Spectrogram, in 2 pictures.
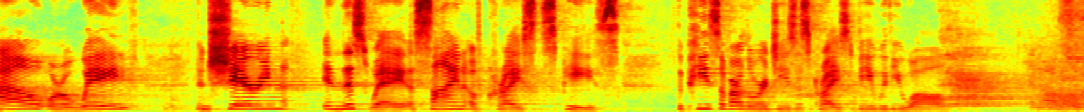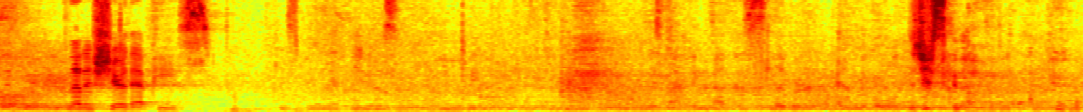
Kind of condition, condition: setting, large echoing room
